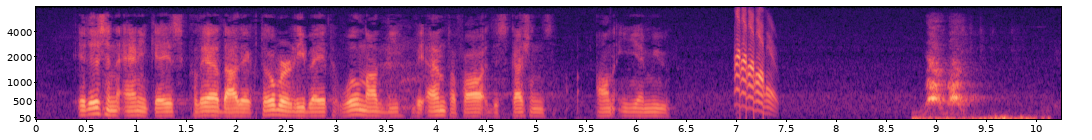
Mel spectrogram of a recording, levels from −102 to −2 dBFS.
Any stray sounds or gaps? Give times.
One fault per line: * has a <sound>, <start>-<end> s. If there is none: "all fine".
* has a chirp, 7.0-7.4 s
* has a bark, 8.8-10.2 s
